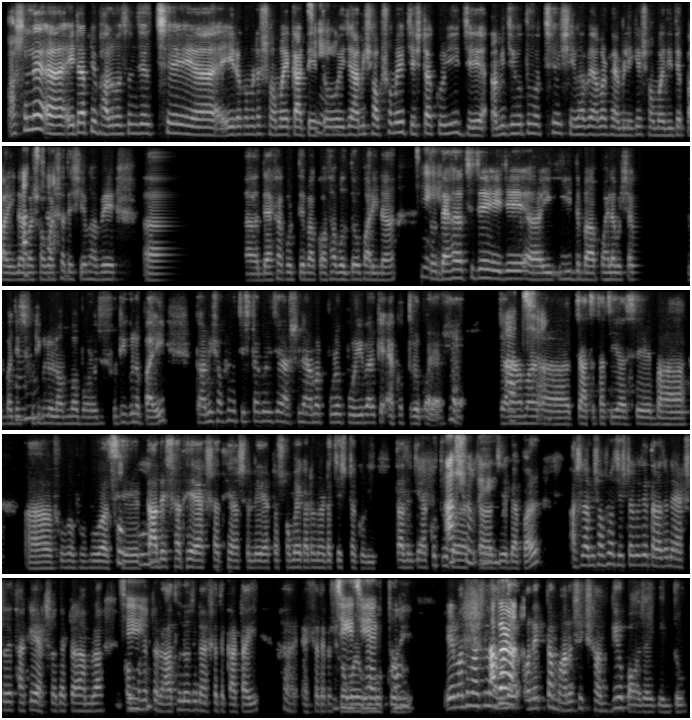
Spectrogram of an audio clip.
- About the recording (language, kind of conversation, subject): Bengali, unstructured, আপনি কেন মনে করেন পরিবারের সঙ্গে সময় কাটানো গুরুত্বপূর্ণ?
- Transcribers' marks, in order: distorted speech; other background noise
